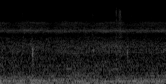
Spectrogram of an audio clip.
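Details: Crickets on the villa lawns of a beach resort in Crete, Greece, keep up a steady, high, shrill trill beneath low rumbling outdoor noise.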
